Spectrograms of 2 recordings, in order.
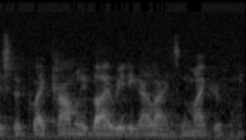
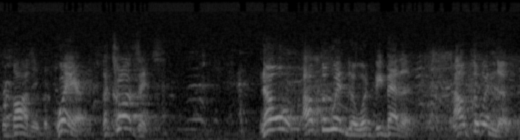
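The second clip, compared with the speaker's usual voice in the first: much higher, urgent, breathless private-eye voice; frantic detective narration. Acted. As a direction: race through the action in rising panic. Frantic radio drama climax.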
